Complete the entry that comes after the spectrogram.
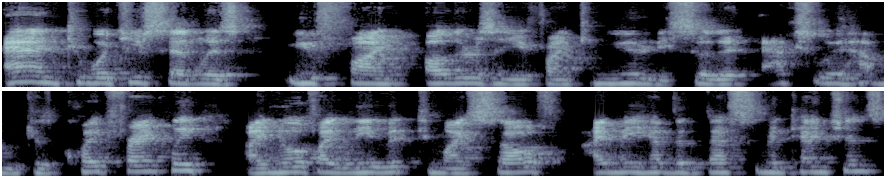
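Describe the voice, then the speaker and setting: A man with a normal speaking voice and a fairly high pitch talks at a fairly quick pace with hardly any pauses and fairly even intonation. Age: 60s. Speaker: former weight-loss reality show contestant, wellness expert. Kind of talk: webinar interview.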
